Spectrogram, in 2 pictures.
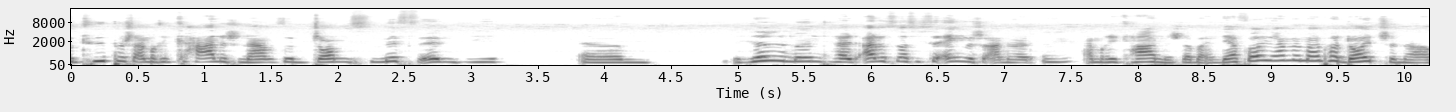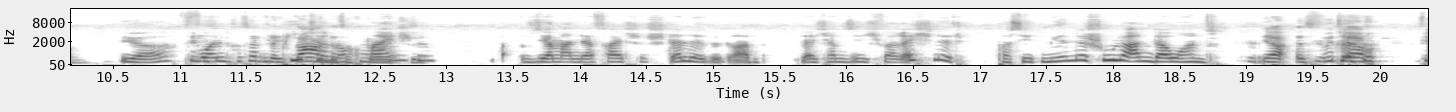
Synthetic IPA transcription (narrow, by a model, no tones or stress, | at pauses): zoːtʰyːpɪʃʔaməʁikʰaːnɪʃənaːmənfyːɐd͡ʒɔnsmɪθʔɪɐɡŋ̩tv̥iː | ʔɛːm | hɪlmənthaltʔaləsv̥asz̥ɪçz̥oːʔɛŋlɪʃʔa̰nhøːɐt̩ʔa̰məʁikʰaːnɪʃʔaːbɐɪndeːɐfɔlɡəhaːbmviːɐmaːlanpʰaːɐdɔʏt͡ʃənaːmənjaːfɪɔalɪntʁɛsantfɪlaɪpivaːtʁɐdanɔaʊxmdaɪnə | ziːhaːbm̩andeːɐfalʃn̩ʃtɛləɡəɡʁa̰ːbm̩ | fɪlaɪçthaːbm̩ziːnɪçfɛɐʁɛçnət | pʰasiːɐtmiːɐɪndeːɐʃuːləandaʊɐnt | jaːʔɛsv̥ɪɐtja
